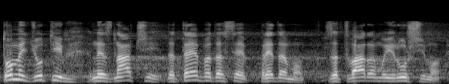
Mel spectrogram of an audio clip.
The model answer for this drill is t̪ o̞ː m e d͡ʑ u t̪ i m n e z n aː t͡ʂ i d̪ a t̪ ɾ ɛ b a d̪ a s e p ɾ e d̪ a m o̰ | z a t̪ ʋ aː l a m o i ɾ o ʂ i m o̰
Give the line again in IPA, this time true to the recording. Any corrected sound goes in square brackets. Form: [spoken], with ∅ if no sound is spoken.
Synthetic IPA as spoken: t̪ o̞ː m e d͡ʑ u t̪ i m n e z n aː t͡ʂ i d̪ a t̪ ɾ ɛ b a d̪ a s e p ɾ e d̪ a m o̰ | z a t̪ ʋ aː [ɾ] a m o i ɾ [u] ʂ i m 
